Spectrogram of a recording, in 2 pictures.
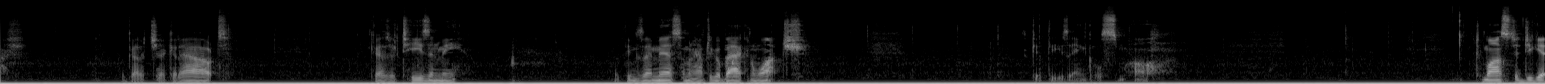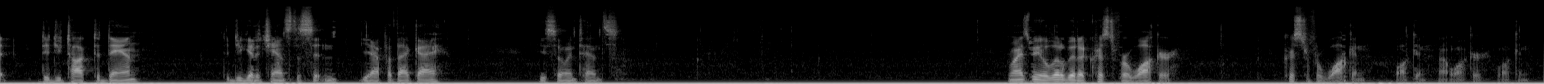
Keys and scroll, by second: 4.0 ctrl+z, 23.3 s, 26.0 s.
